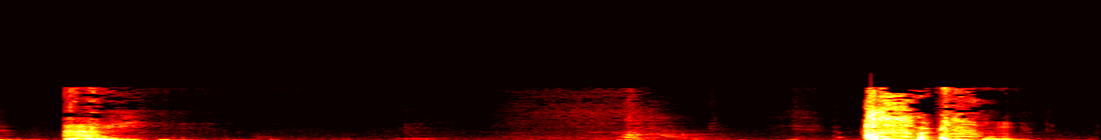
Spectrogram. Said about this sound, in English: So you just may have to write it out while I cough it out. But hopefully it won't be too bad.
